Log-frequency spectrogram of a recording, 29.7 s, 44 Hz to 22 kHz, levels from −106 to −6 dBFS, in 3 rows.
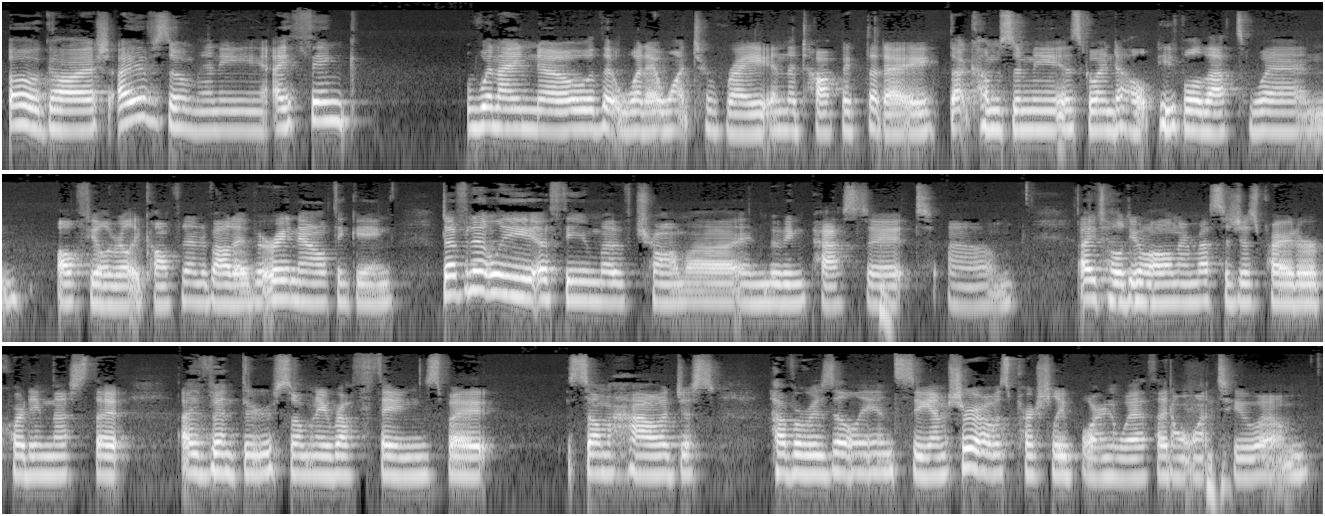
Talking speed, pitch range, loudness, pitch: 180 wpm, 185-205 Hz, -16 LUFS, 195 Hz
